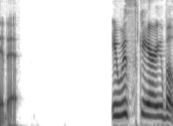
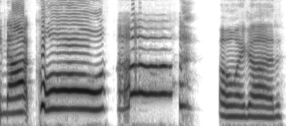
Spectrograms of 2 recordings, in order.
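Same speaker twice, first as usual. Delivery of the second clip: mock outrage; 10 semitones higher, 7 dB louder, much slower than usual. Real, not acted. Reacting to a scary episode.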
